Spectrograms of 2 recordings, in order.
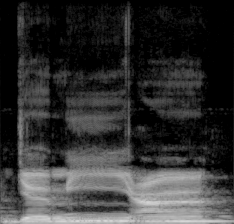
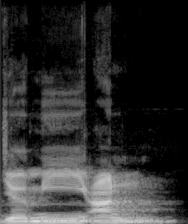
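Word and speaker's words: جَمِيعًا: Selanjutnya di sini ada tanwin ya fathatain kemudian ada alif. Maka di sini kita membacanya jamia dibaca satu harakat bukan dibaca dua harakat. Jadi bukan dibaca jamian tidak dibaca jamian tapi kita baca jamia.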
